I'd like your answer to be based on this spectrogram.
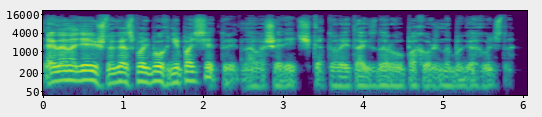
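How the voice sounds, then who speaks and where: A man voicing a calm, composed mercenary captain who speaks in an unhurried way. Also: rumbling low, creaky, slightly rough, full character voice. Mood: wry.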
